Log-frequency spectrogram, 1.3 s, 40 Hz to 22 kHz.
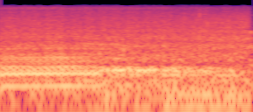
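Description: Engine of a Volkswagen Golf R32 Mk4 at a car park meet of modified cars, a steady loud mid-pitched drone that swells slightly as it revs, close by and without talk.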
